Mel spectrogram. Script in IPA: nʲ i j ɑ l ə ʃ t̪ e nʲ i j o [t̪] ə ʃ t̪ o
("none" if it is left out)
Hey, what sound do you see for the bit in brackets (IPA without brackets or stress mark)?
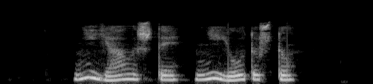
t̪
